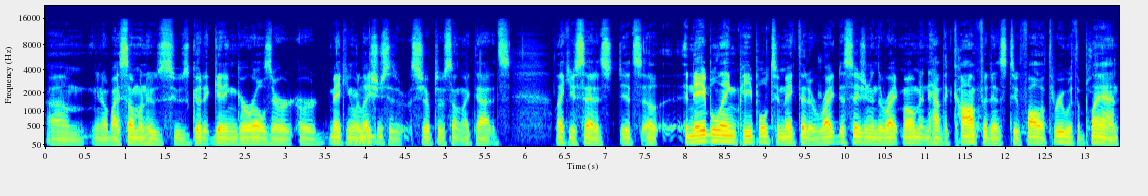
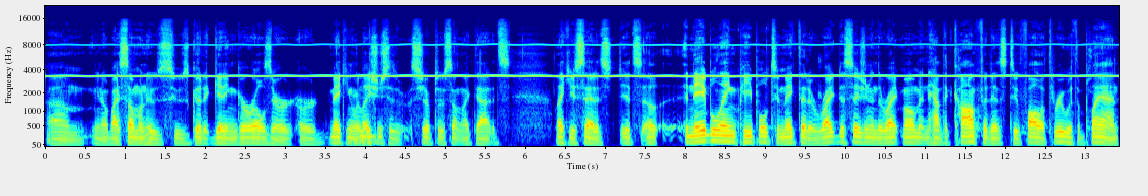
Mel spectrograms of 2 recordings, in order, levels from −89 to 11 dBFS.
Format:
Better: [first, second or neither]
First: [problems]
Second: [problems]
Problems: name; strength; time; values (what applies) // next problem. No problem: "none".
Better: first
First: none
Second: high-pitched whine; loud; throughout; 3.5 kHz, 7 dB below the speech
